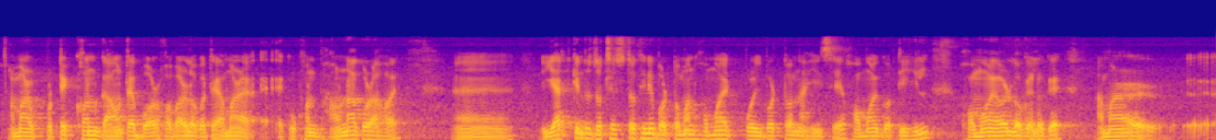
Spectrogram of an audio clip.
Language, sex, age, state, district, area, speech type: Assamese, male, 45-60, Assam, Lakhimpur, rural, spontaneous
